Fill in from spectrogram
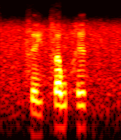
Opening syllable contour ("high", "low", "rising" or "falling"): low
